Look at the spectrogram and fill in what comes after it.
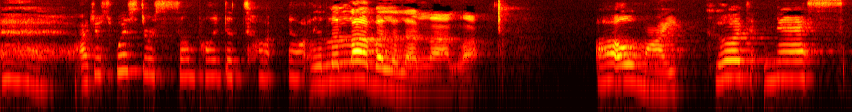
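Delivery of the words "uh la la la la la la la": rapid la-la-la babble, falling in pitch; tongue-loosening babble. Real, not acted. Speaker after botching a sentence, babbling la-las. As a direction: babble nonsense la-las sliding downward.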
